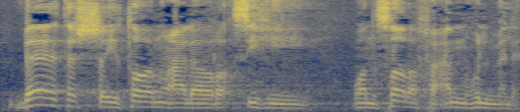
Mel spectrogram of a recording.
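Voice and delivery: plain

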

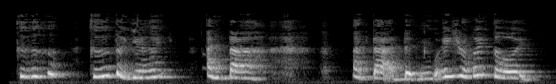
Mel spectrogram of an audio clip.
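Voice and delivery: shaky, quavering, trembling voice. Mạch Khiết clutches Lý Mộng Long's shirt and begs him for help: trembling voice. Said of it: "giọng run rẩy nói".

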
